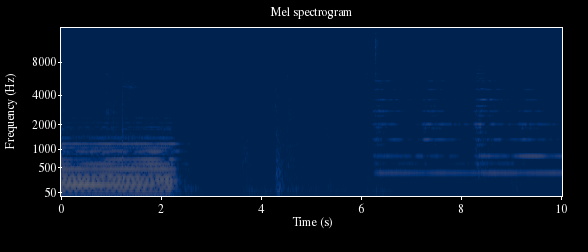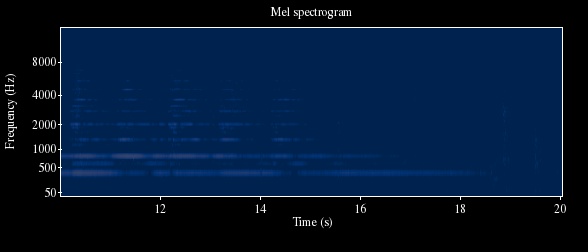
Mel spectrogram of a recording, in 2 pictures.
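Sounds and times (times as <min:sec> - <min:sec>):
faint bell ringing: 0:06.2 - 0:17.0.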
